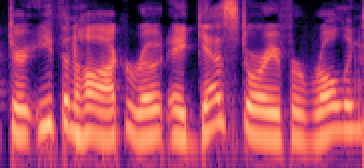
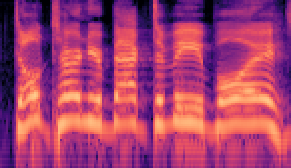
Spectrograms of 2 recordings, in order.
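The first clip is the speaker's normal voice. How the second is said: higher, mock menacing warning; hammed-up tough threat; 8 semitones higher than usual. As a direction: play a veteran squaring up, half in jest. Retold backstage quarrel, Chris voiced.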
